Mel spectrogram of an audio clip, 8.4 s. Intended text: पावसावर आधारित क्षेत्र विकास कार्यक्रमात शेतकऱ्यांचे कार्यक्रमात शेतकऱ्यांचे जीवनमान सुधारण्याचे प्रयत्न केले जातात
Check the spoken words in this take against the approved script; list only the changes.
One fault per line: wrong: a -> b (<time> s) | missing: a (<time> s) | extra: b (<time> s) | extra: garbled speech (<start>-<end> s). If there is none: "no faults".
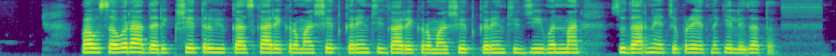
no faults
